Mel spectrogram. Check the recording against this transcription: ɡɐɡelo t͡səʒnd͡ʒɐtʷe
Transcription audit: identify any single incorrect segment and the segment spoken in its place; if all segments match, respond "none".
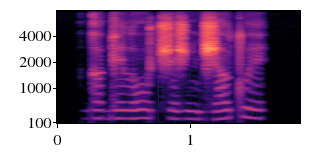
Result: t͡s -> t͡ʃ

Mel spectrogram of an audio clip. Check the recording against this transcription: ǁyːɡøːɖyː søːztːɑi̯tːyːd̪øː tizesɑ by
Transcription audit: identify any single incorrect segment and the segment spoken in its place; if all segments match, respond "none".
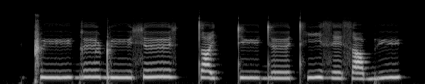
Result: t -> tʰ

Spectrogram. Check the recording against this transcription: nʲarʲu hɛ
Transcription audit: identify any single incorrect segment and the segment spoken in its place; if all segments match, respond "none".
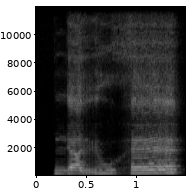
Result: none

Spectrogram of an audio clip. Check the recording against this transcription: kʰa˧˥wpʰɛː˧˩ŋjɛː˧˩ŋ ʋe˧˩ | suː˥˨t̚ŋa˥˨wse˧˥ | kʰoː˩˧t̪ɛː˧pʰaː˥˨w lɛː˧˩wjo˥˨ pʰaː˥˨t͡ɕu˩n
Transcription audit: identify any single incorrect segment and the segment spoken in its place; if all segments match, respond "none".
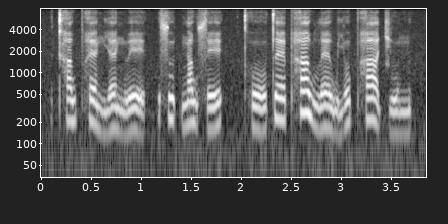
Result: none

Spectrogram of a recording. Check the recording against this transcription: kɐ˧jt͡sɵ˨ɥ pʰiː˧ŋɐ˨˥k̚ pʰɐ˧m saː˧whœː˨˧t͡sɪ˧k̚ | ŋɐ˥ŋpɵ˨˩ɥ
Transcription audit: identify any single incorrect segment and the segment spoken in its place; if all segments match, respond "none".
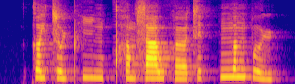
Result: none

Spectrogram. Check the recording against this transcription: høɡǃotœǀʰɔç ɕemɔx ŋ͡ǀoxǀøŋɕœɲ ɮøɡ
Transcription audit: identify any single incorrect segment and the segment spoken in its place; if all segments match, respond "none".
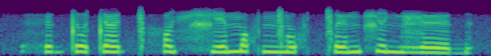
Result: ǃ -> t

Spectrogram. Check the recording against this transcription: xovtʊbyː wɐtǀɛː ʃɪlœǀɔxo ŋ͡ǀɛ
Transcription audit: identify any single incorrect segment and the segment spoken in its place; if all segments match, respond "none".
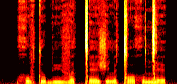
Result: w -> v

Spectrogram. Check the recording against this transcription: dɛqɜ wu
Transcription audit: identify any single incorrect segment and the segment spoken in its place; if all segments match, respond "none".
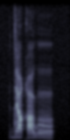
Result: u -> o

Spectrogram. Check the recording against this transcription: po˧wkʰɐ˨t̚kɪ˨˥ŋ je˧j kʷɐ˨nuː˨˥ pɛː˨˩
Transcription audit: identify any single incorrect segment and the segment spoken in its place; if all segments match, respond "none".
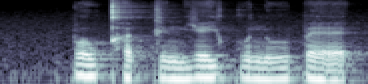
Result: ɪ˨˥ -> ɪ˨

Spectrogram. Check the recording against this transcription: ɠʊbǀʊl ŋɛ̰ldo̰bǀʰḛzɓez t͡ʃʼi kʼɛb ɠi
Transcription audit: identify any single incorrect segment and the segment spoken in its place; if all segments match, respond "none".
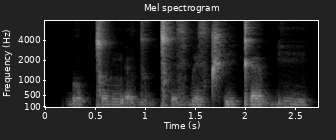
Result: none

